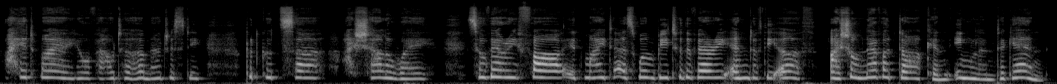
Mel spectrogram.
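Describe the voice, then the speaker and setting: A woman's voice: steady tone, normal speed, natural voice. A woman voicing a desperate young woman in disguise who begs a soldier to let her sail into exile. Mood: pleading. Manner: high, beseeching, often whispered.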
